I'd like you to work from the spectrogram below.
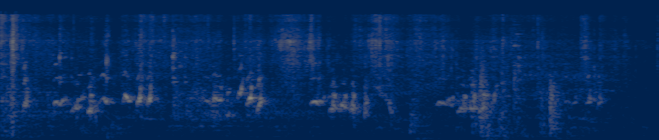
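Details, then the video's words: Farm turkeys in Pakistan during a fight, a rapid series of rattling, rippling gobbles and chattering notes over about two seconds, then scattered sharper yelps and scuffles. "Turkey vs Turkey at my Farm||Turkey Fight||Fight at Farm"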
